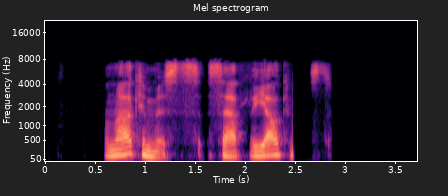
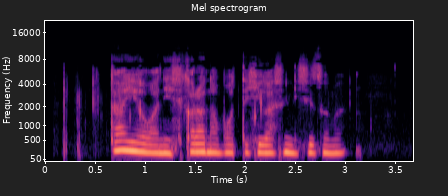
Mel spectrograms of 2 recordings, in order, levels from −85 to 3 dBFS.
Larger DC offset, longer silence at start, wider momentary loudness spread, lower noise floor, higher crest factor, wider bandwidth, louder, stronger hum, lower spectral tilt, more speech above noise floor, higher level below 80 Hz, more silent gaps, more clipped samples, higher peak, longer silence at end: neither; about the same, 0.6 s vs 0.65 s; first, 14 LU vs 10 LU; first, -86 dBFS vs -68 dBFS; about the same, 20 dB vs 16 dB; about the same, 8.2 kHz vs 8.8 kHz; first, -20 LUFS vs -25 LUFS; neither; second, -4 dB/octave vs -6 dB/octave; first, 67 dB vs 44 dB; first, -56 dBFS vs -68 dBFS; neither; neither; first, -2 dBFS vs -10 dBFS; first, 0.9 s vs 0.7 s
